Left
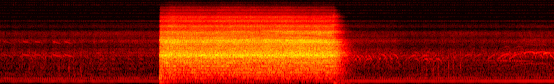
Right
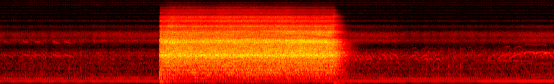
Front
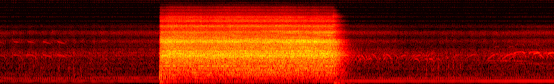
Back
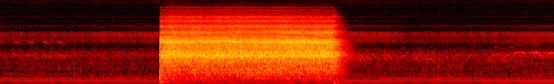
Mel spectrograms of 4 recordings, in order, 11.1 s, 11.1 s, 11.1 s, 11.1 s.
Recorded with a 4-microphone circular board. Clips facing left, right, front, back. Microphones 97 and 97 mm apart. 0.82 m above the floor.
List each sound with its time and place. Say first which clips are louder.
3.2 s a hiss: even, even; 175° left, 2 m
